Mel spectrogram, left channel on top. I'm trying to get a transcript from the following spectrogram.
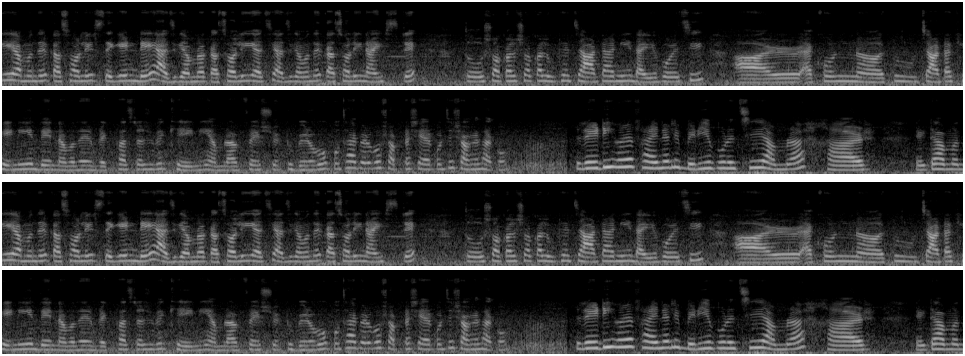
আমাদের কাসলের সেকেন্ড ডে, আজকে আমরা কাসলেই আছি, আজকে আমাদের কাসলেই নাইট স্টে। তো সকাল সকাল উঠে চাটা নিয়ে দাঁড়িয়ে পড়েছি আর এখন একটু চাটা খেয়ে নিয়ে দেন আমাদের ব্রেকফাস্ট আসবে, খেয়ে নিয়ে আমরা ফ্রেশ একটু বেরোবো। কোথায় বেরোবো সবটা শেয়ার করছি, সঙ্গে থাকো। রেডি হয়ে ফাইনালি বেরিয়ে পড়েছি আমরা। আর এটা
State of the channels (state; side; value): identical; both; correlation 1.00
